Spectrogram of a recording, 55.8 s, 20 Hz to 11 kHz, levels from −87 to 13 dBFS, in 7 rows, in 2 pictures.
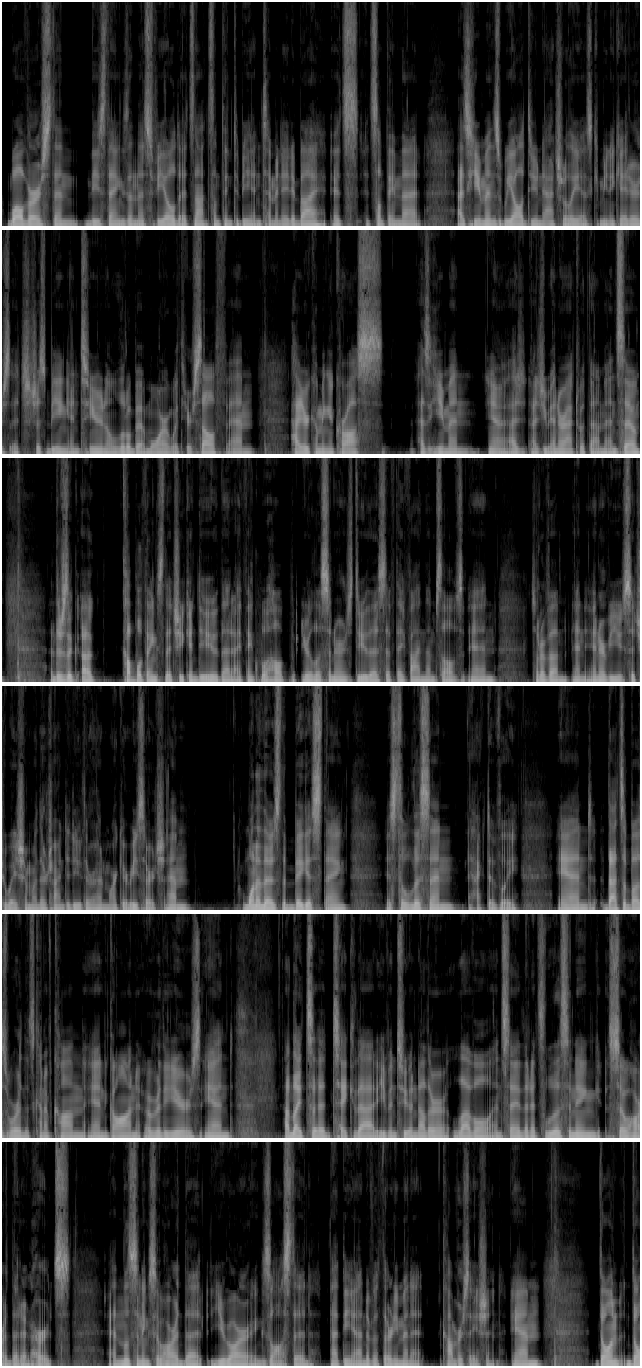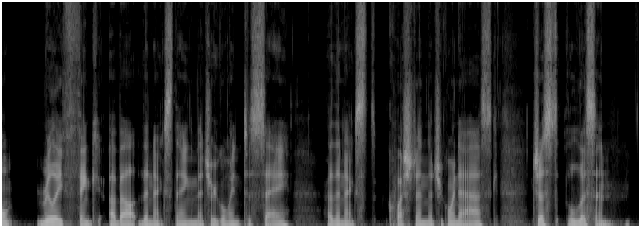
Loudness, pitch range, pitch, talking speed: -27 LUFS, 90-105 Hz, 95 Hz, 195 wpm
